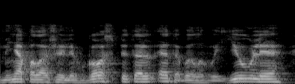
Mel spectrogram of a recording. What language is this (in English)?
Russian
